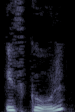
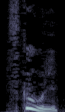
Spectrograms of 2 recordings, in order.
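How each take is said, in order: First: स्कूल said as इस्कूल with an extra i before the s; wrong pronunciation. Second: Said in the usual way. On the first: Shown as a demonstration. Hindi teacher showing students the common mistake, deliberately wrong. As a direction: add a short i sound in front: इस्कूल. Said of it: "अशुद्ध उच्चारण". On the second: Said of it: "शुद्ध उच्चारण".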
